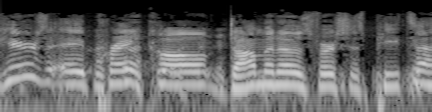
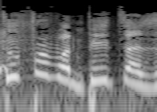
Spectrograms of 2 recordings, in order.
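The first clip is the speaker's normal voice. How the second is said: put-on Indian accent; 4 semitones higher, 4 dB louder than usual. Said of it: "Sorry for the accent".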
